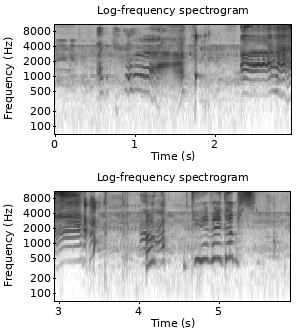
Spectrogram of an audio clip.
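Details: Infant: loud, wavering crying in several bursts with brief pauses; a typical baby cry.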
